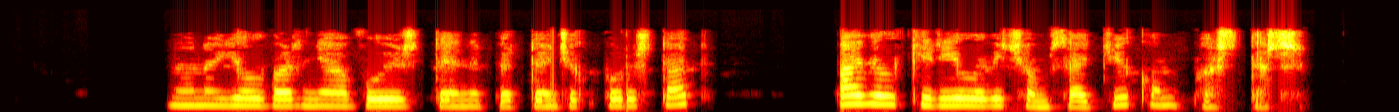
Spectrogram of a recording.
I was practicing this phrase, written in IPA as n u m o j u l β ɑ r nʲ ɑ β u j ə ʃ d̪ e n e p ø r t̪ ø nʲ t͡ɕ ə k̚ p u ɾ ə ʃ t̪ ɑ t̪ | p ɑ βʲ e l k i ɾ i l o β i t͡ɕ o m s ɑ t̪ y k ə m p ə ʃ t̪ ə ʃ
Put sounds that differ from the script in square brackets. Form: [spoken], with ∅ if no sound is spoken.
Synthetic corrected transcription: n u [n] o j [o] l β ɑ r nʲ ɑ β u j ə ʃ d̪ e n e p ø r t̪ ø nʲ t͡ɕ ə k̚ p u ɾ ə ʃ t̪ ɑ t̪ | p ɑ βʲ e l k i ɾ i l o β i t͡ɕ o m s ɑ t̪ y k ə m p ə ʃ t̪ ə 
